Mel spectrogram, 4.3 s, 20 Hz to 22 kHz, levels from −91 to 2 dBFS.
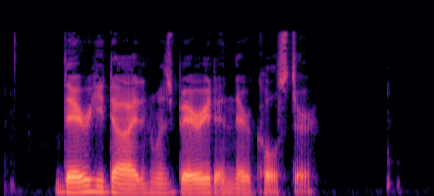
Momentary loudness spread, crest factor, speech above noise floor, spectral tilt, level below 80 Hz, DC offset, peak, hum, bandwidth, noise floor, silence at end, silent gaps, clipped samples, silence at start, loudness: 12 LU; 20 dB; 61 dB; -5.5 dB/octave; -48 dBFS; under 0.1%; -4 dBFS; none; 11.5 kHz; -83 dBFS; 1.25 s; none; under 0.1%; 0.55 s; -22 LUFS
